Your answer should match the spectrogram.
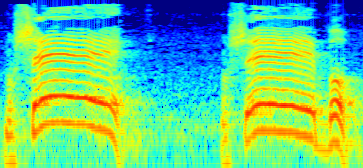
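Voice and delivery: loud shout, high and strong; God calling out. Acted. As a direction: call Moses back, full voice. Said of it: "וצועק".

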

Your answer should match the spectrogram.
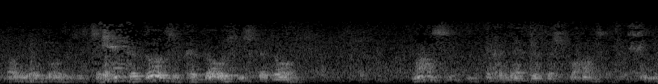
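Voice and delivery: soft, breathy lament of despair; despairing whisper. Retold or imitated. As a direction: whisper it broken and lost. Man weeps alone in shul. (קינה בלחש, שבור ומיואש)

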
